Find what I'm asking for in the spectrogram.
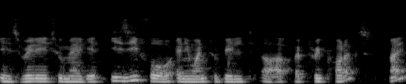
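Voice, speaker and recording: A man speaks with a French accent. His voice is fairly high-pitched, with fairly even intonation. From France. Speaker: software architect. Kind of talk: tech workshop presentation. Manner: halting, many fillers and repeats.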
